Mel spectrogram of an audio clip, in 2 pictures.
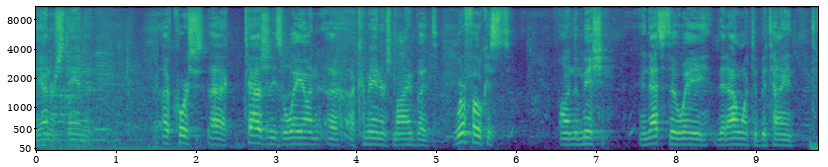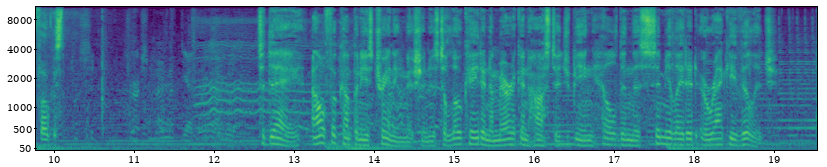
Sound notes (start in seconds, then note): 12.8 voiceover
